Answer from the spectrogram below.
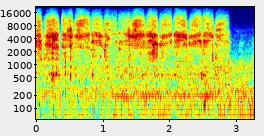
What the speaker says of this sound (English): So we'll just go ahead and just gently rub that down a bit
